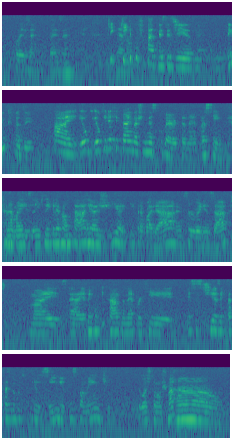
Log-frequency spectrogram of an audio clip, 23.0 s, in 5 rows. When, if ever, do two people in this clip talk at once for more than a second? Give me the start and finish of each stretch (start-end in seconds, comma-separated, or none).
none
